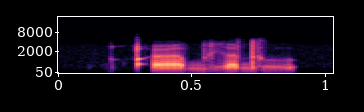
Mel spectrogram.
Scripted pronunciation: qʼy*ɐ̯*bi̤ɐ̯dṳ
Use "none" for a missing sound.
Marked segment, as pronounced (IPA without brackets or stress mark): ɐ̯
